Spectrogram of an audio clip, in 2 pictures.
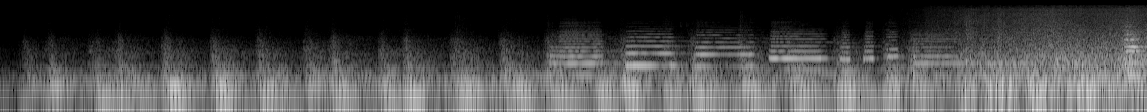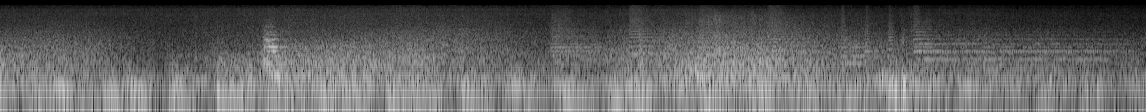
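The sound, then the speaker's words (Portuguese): Ocean surf roars in a dense, steady wash of noise, swelling and crashing loudly over a background of sustained tonal music, with no voices present. “Era medonha a força das águas. O bote acabou virando e nos lançando todos ao mar. Uma onda violentíssima me engolfou e, enquanto tentava desesperadamente voltar à tona, percebi que a marola havia me aproximado da terra.”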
